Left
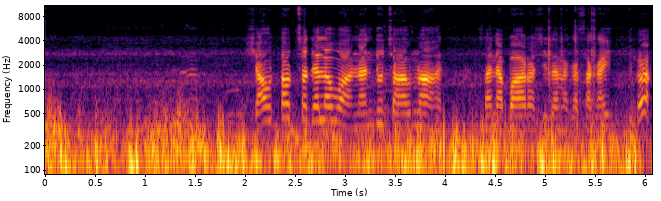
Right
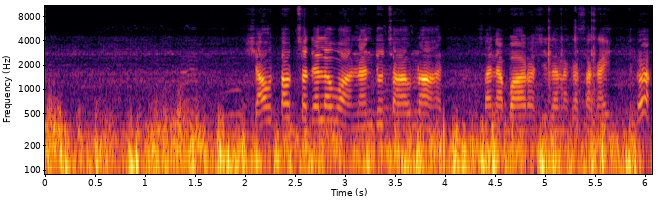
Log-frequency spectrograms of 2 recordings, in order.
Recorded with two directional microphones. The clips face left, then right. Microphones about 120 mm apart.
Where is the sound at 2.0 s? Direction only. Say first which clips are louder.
Left 1 dB; 15° right (ahead or behind).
